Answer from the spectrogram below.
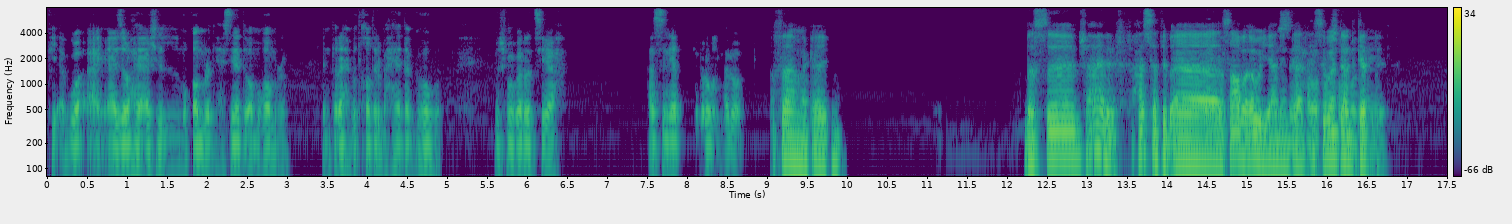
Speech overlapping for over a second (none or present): present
